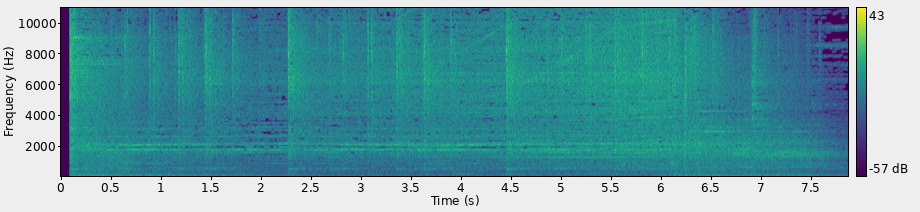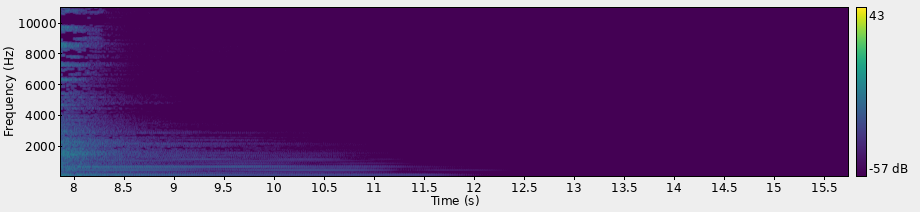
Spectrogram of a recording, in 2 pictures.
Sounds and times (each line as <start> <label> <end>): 0.1 bass 11.6
0.1 kick 8.3
0.1 epic drum 8.8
